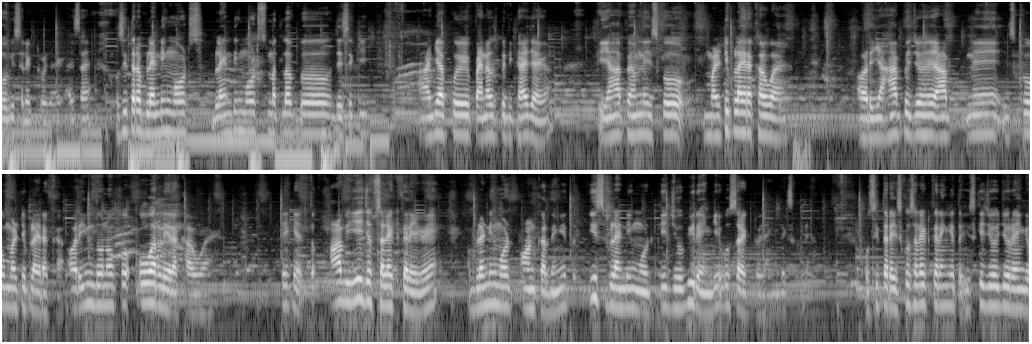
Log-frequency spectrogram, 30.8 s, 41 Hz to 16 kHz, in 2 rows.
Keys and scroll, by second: 5.7 v.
